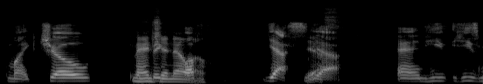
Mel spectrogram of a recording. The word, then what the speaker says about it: Manganiello: And I always forget how to pronounce his name. The guy from Magic Mike, Joe, the big buff. Manganiello.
